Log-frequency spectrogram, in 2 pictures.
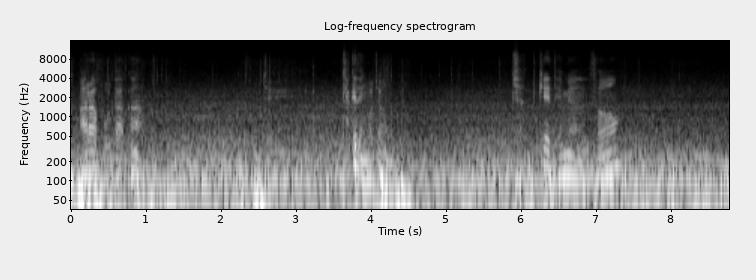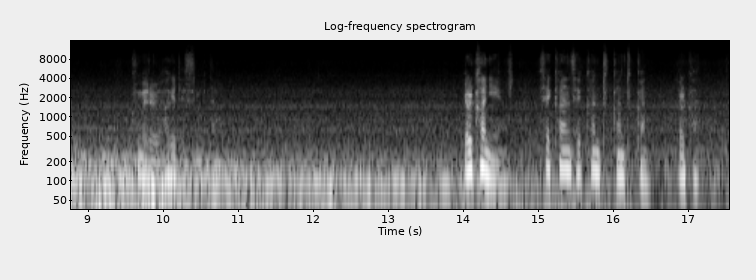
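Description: Tyres roll steadily on the road inside a moving car.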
